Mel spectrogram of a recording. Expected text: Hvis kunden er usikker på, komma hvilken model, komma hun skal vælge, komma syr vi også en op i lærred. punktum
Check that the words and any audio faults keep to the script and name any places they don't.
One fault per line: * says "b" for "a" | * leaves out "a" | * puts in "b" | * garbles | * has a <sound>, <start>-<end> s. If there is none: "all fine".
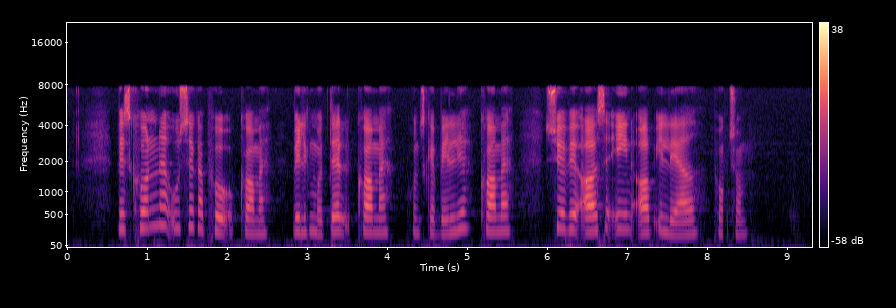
* has a dropout, 8.2-8.3 s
